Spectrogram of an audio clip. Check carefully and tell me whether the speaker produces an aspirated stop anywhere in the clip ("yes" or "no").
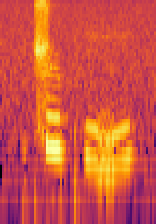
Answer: yes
